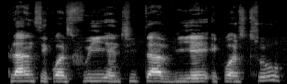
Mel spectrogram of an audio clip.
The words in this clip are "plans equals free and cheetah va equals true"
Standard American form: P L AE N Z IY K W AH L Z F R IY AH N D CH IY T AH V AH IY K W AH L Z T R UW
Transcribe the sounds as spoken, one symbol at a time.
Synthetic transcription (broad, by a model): P L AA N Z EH K W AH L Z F W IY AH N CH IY T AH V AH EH K W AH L S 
